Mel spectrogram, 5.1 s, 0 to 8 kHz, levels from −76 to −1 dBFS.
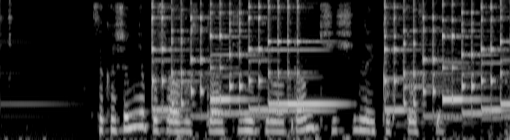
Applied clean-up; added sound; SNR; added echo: classical method spectral subtraction.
